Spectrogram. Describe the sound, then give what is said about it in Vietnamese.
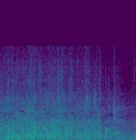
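An audience clapping in response to a speaker's call, a dense, steady wash of many hands at an even loudness throughout. “Ai là người vất vả gánh nặng vỗ ba cái?”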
